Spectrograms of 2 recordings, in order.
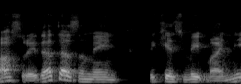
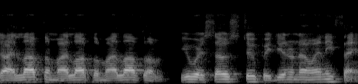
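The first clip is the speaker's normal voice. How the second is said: usual speaking voice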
